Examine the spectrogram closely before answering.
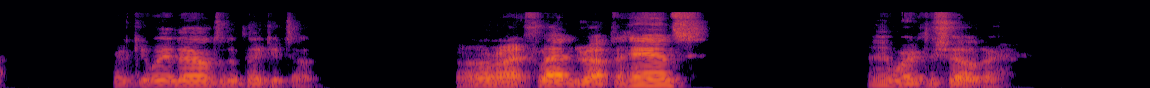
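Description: A man speaks calmly in short phrases, close to a microphone.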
